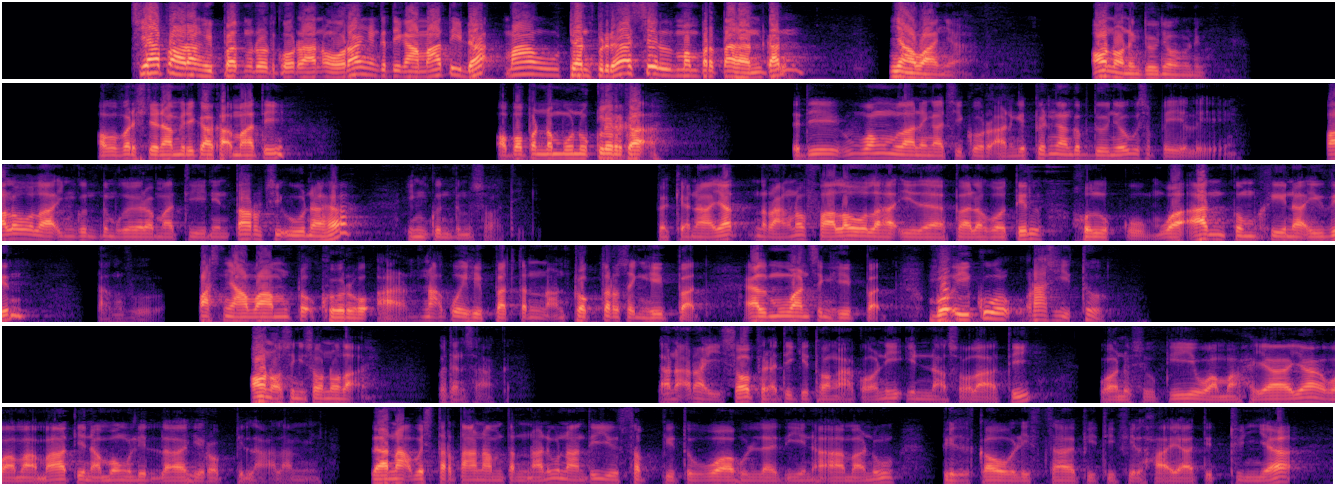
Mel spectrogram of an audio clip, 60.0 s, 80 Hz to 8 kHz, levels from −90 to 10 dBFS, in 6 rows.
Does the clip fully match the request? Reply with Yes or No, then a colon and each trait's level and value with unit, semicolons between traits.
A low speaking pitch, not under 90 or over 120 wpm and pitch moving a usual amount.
Yes: low, 115 Hz; average, 110 wpm; average, 4.8 semitones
